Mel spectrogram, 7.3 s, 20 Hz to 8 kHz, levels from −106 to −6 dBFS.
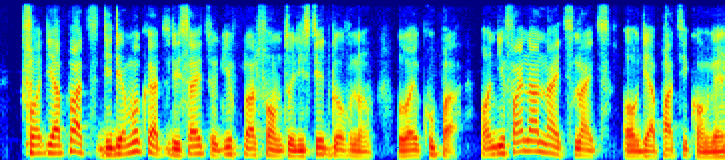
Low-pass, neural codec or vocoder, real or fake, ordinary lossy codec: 7.2 kHz; codec, 16 kHz, 4 kbps, FunCodec, trained on Chinese and English, 50 frames a second; fake; none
